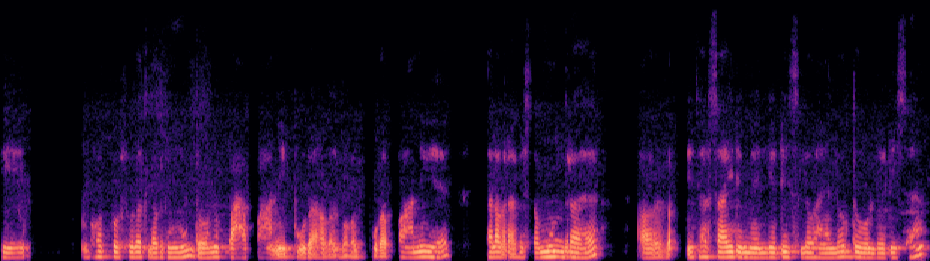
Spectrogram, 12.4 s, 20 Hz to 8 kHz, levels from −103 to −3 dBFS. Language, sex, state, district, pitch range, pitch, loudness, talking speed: Hindi, female, Bihar, Purnia, 150-160 Hz, 155 Hz, -25 LUFS, 145 wpm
